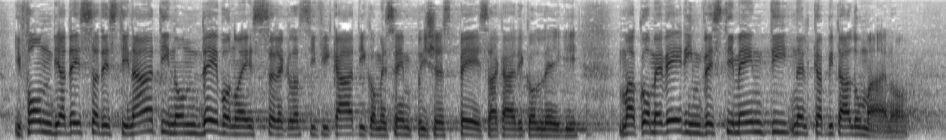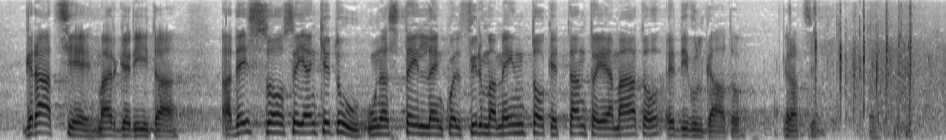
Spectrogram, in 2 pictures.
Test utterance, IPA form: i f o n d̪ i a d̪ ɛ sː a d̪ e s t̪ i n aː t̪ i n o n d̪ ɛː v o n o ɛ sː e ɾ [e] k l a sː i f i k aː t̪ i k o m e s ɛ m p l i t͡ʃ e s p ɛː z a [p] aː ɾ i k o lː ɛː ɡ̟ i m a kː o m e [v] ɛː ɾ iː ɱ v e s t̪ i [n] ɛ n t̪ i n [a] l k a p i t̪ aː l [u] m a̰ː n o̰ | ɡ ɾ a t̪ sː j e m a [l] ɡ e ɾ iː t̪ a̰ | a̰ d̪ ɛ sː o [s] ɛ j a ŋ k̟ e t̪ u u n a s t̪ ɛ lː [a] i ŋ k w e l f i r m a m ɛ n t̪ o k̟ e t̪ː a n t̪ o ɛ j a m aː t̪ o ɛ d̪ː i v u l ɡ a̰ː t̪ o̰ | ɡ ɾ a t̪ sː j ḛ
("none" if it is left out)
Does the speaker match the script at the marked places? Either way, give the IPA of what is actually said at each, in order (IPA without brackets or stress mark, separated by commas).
e, k, v, m, e, u, r, s, a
